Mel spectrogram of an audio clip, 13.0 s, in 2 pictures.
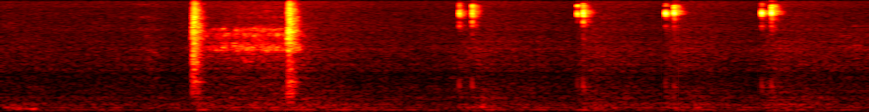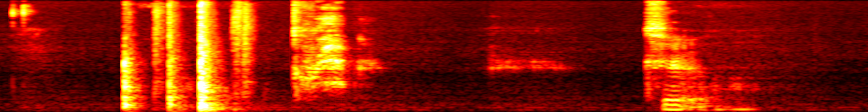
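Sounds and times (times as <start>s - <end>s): computer mouse clicking: 3.4s - 3.7s, 4.3s - 5.9s, 6.6s - 6.8s.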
